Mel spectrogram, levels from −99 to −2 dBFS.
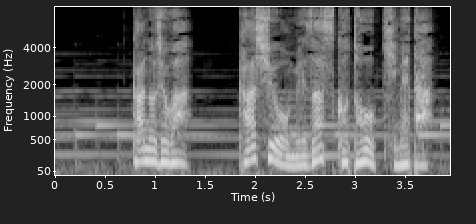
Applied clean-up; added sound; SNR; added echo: none; none; none; none.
